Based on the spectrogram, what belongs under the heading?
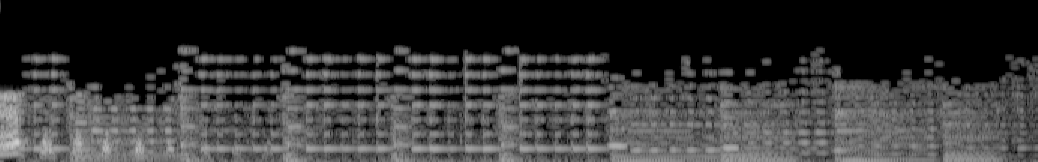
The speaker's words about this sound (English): Chickens, chickens.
